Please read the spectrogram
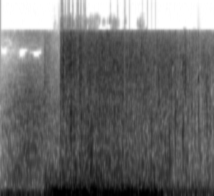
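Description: Cinematic impact sound effect from a TV intro: a whoosh builds into a loud, deep boom about half a second in, which holds for about a second and then starts to die away.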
